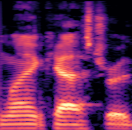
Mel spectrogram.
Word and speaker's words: Lancaster: We bought that in Lancaster, Pennsylvania, or as they say in Lancaster, they say Lancaster, kind of like one syllable. You got to let it all roll out. Just let it just fall out of your mouth, right?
